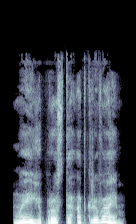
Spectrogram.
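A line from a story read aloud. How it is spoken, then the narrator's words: Whisper. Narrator (Russian): шепнул он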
